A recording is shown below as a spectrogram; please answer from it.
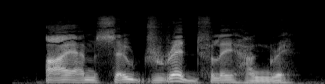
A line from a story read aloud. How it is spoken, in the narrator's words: groaned Bilbo, who was suddenly aware that he had not had a meal since the night before last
